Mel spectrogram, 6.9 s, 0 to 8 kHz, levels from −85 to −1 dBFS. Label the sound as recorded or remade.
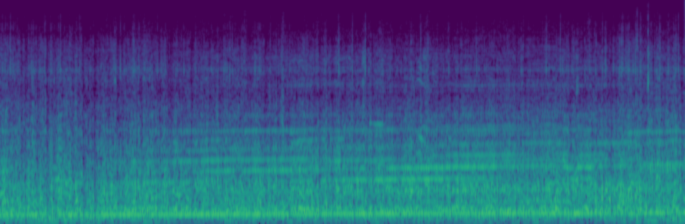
recorded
